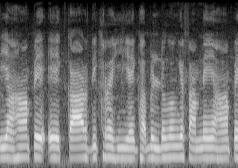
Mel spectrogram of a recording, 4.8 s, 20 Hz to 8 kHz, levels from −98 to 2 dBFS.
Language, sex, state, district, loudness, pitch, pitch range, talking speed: Hindi, male, Odisha, Nuapada, -16 LUFS, 140 Hz, 135-145 Hz, 165 wpm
